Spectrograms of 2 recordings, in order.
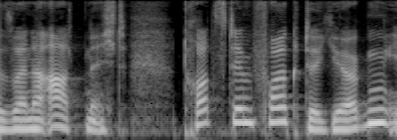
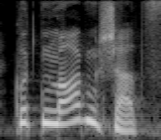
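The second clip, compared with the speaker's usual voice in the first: cheerful; 7 semitones higher than usual. Acted. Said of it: "sagte sie fröhlich".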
